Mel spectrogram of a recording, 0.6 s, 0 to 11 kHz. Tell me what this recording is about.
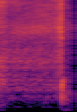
Sound effects > Other
Soft chop vegetable 1
Potato being softly chopped using a Santoku knife in a small kitchen.
Soft, Cooking, Chop, Indoor, Kitchen, Vegetable, Chef, Knife, Chief, Cook, Chopping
